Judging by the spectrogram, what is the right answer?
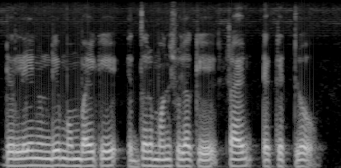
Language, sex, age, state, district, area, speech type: Telugu, male, 60+, Andhra Pradesh, Vizianagaram, rural, read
